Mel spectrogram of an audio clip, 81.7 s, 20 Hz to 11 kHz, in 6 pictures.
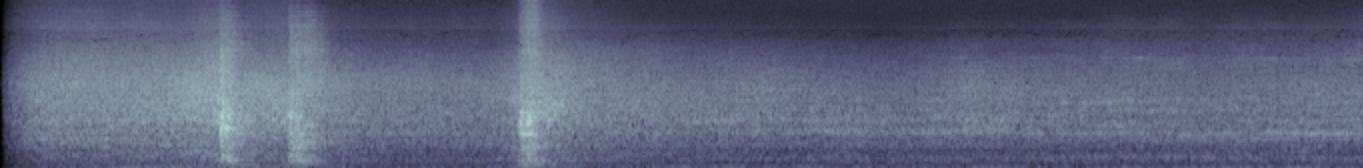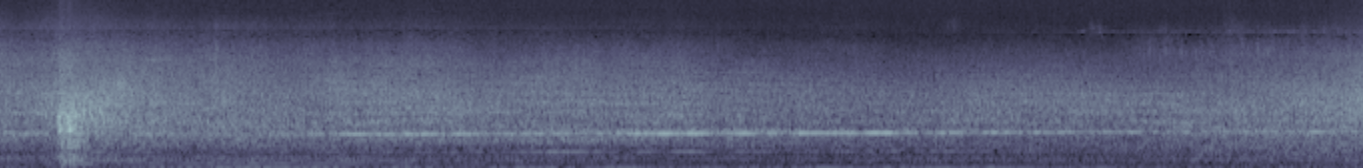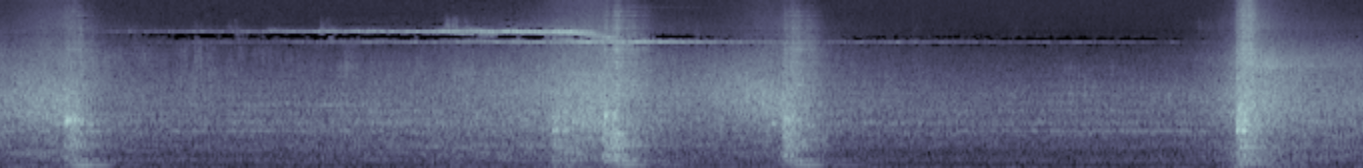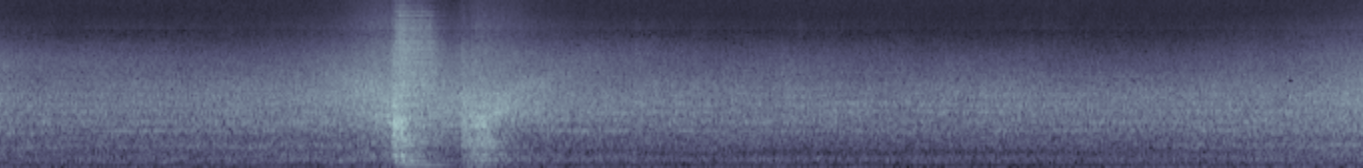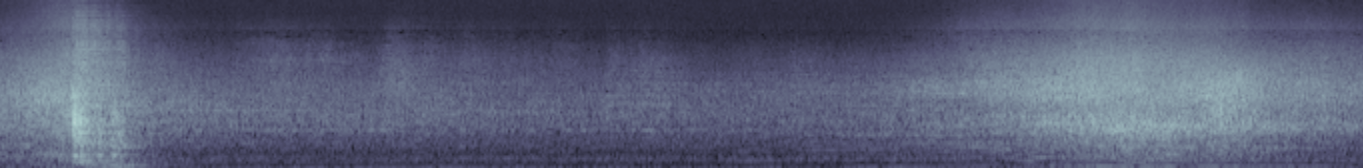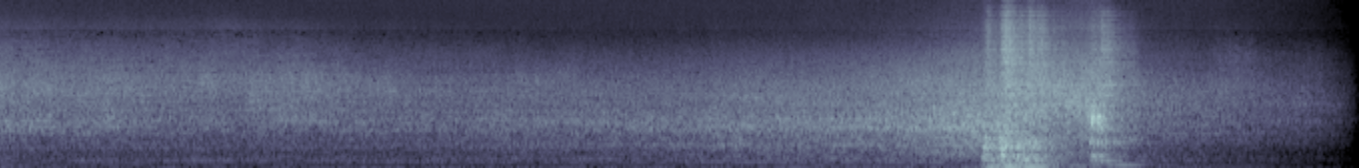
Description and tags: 18092014 s3 under flyover 002
Fieldrecording made during field pilot reseach (Moving modernization
project conducted in the Department of Ethnology and Cultural
Anthropology at Adam Mickiewicz University in Poznan by Agata Stanisz and Waldemar Kuligowski). Under the S3 flyover in Świebodzin (on the crossroad with the national road no. 92).
car, lubusz, street, noise, fieldrecording, wiebodzin, traffic, road, flyover, poland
